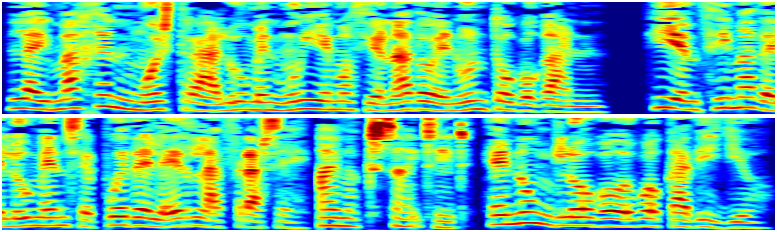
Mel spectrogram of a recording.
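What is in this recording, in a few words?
"I'm excited", English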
